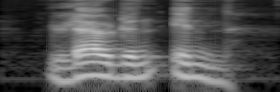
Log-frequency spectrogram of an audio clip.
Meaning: inflection of inluiden: 1. plural present indicative 2. plural present subjunctive
- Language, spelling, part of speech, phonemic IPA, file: Dutch, luiden in, verb, /ˈlœydə(n) ˈɪn/, Nl-luiden in.ogg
